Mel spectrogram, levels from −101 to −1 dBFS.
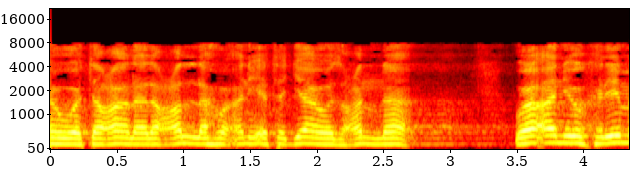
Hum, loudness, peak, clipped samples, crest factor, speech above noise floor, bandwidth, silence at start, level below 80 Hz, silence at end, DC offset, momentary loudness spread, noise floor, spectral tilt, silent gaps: none; -19 LUFS; -2 dBFS; under 0.1%; 16 dB; 28 dB; 8 kHz; 0 s; -64 dBFS; 0 s; under 0.1%; 7 LU; -46 dBFS; -6 dB/octave; none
